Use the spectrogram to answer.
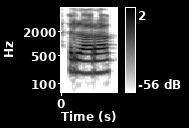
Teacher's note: ਅਗਲੀ ਕਿਸਮ ਆ ਕੰਬਮਾ ਵਿਅੰਜਨ ਰਾਰਾ ਕੰਬਮੀ ਧੁਨੀ ਵਾਲਾ ਹੈ ਕਿਉਂਕਿ ਇਸ ਦੇ ਉਚਾਰਨ ਵੇਲੇ ਜੀਭ ਵਿੱਚ ਕੰਬਾ ਜਿਹਾ ਪੈਦਾ ਹੁੰਦਾ ਹੈ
